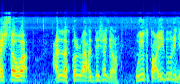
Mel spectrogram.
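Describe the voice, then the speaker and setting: A man's high-pitched voice with a Yemeni accent and ordinary pitch variation. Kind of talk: casual storytelling among friends.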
